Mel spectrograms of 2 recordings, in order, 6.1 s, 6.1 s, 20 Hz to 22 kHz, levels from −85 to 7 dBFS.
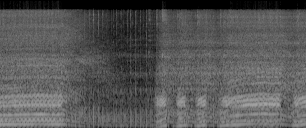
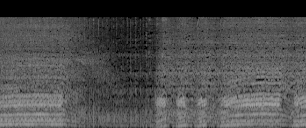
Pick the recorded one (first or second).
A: first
